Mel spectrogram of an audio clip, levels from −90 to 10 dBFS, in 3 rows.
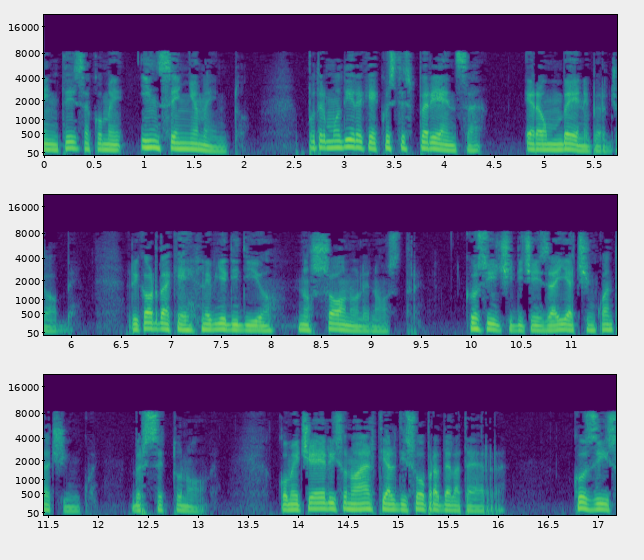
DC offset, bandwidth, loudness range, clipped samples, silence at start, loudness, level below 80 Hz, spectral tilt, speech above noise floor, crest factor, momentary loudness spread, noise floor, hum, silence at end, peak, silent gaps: under 0.1%; 8.8 kHz; 2 LU; under 0.1%; 0 s; -17 LUFS; -38 dBFS; -5 dB/octave; 43 dB; 16 dB; 12 LU; -59 dBFS; none; 0 s; -2 dBFS; none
